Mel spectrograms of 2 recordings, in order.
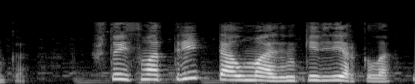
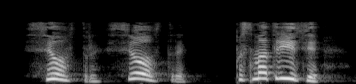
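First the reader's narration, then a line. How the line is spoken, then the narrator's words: Sudden guilty babbling. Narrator (Russian): внезапно залепетала более всех чувствовавшая себя виноватой алмазинка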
